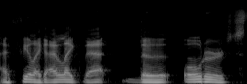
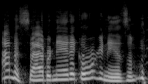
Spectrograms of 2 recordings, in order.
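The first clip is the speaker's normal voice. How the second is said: mock hillbilly drawl, higher and louder; 13 semitones higher, 7 dB louder than usual. Imitating an American actor dubbing a movie line: put-on hillbilly accent. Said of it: "you're a female hillbilly".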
